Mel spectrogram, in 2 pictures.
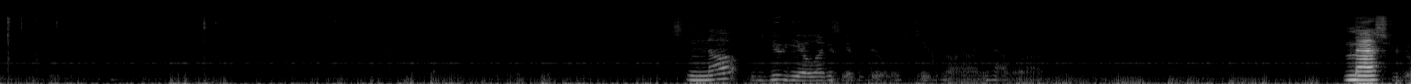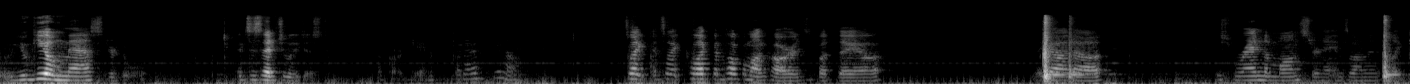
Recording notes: I want to apologize about my mic in this first episode, their is a problem with it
